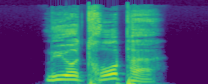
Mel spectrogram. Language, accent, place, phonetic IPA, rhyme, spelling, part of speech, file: German, Germany, Berlin, [myoˈtʁoːpə], -oːpə, myotrope, adjective, De-myotrope.ogg
- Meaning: inflection of myotrop: 1. strong/mixed nominative/accusative feminine singular 2. strong nominative/accusative plural 3. weak nominative all-gender singular 4. weak accusative feminine/neuter singular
